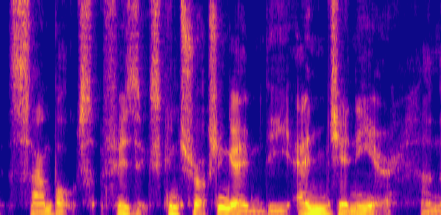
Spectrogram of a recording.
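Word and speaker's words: Enjinir: physics construction game the engineer and I say it like because it's spell e the e n j n i r it looks similar in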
